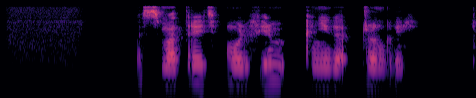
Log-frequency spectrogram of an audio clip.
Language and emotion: Russian, neutral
